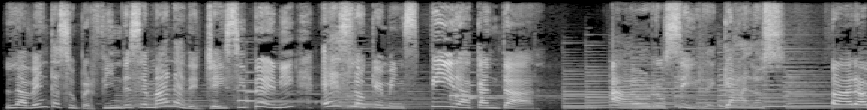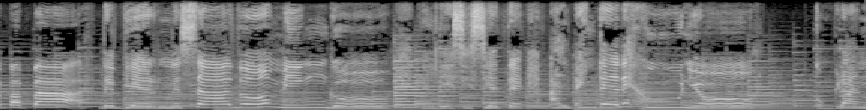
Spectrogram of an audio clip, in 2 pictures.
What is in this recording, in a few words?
spanish females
